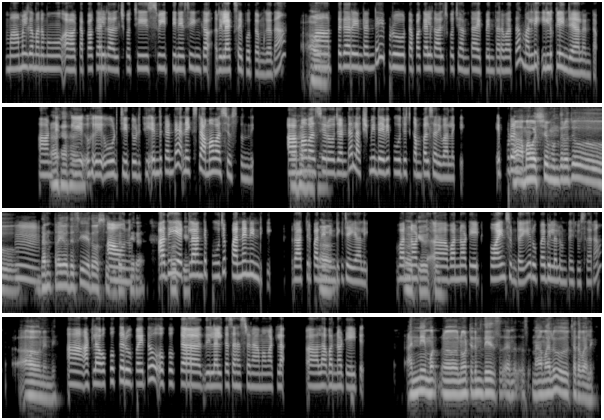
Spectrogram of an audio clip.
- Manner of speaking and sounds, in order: in English: "రిలాక్స్"; in English: "నెక్స్ట్"; in English: "కంపల్సరీ"; other background noise; in English: "వన్ నాట్"; in English: "వన్ నాట్ ఎయిట్ కాయిన్స్"; in English: "వన్ నాట్ ఎయిట్"
- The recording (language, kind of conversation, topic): Telugu, podcast, పండగలకు సిద్ధమయ్యే సమయంలో ఇంటి పనులు ఎలా మారుతాయి?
